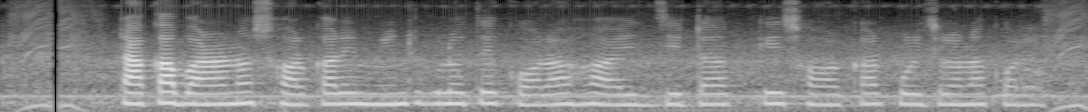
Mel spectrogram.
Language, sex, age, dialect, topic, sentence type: Bengali, female, 25-30, Northern/Varendri, banking, statement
